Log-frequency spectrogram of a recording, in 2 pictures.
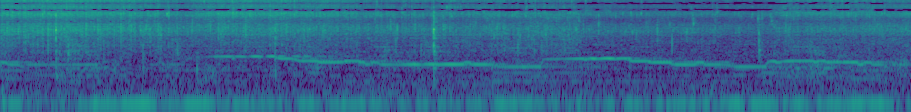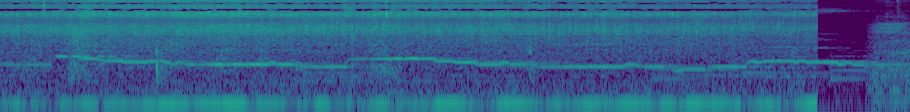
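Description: Onions fry in a pan for a Bengali egg curry, a steady close crackling sizzle that runs throughout, with gentle background music over it and no talk.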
